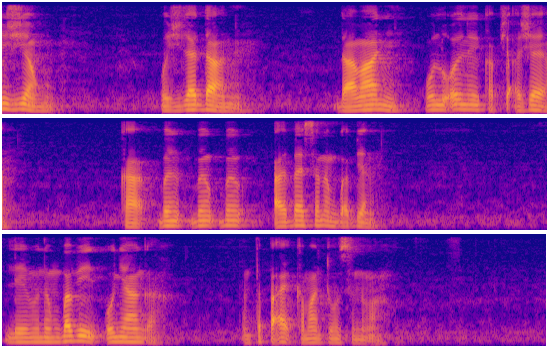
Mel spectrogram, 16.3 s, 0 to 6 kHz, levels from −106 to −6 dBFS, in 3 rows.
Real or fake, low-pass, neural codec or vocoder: real; 5.4 kHz; none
